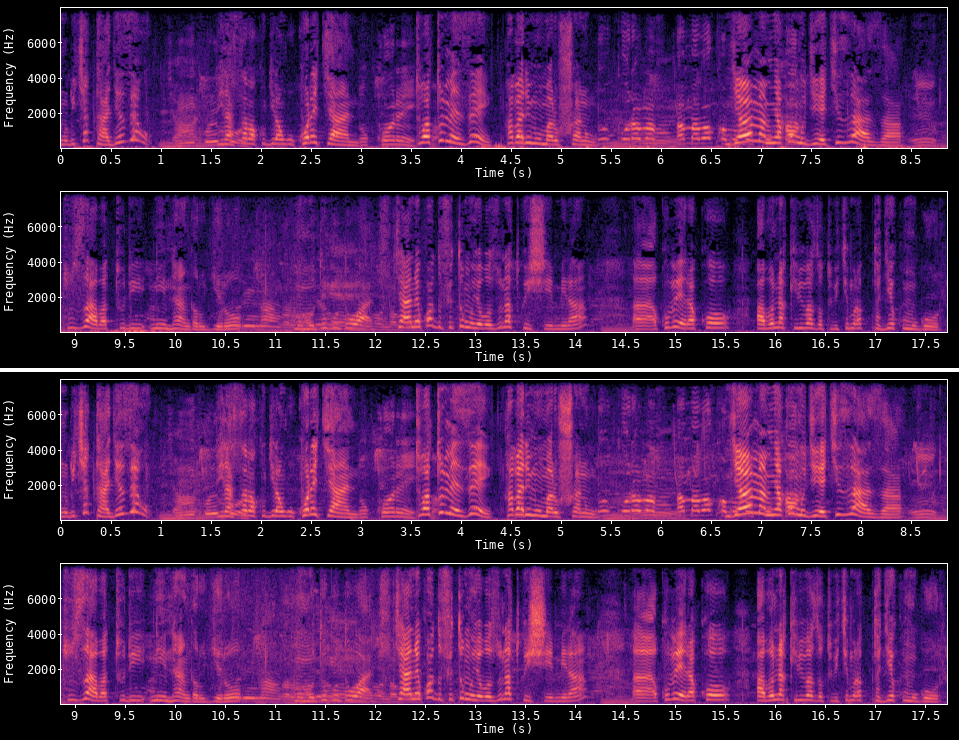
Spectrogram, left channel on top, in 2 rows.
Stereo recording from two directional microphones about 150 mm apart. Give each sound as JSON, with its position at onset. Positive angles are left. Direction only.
{"t": 0.0, "sound": "speech", "side_deg": 90}
{"t": 3.2, "sound": "speech", "side_deg": -15}
{"t": 3.5, "sound": "speech", "side_deg": 90}
{"t": 5.6, "sound": "speech", "side_deg": -10}
{"t": 6.7, "sound": "speech", "side_deg": 90}
{"t": 11.8, "sound": "speech", "side_deg": 90}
